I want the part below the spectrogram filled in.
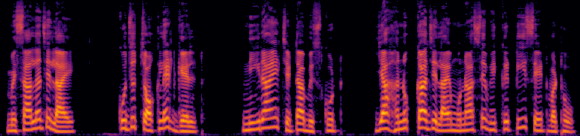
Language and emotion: Sindhi, neutral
